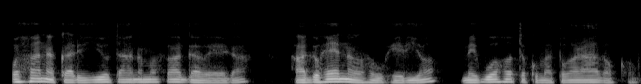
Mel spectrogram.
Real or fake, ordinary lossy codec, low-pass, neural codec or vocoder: fake; none; 7.2 kHz; codec, 16 kHz, 1.1 kbps, Voila-Tokenizer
